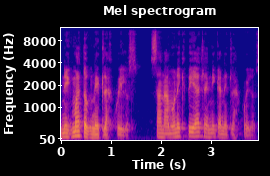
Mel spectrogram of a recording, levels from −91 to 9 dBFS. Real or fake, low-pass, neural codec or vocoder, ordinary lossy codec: fake; 10.8 kHz; vocoder, 44.1 kHz, 128 mel bands, Pupu-Vocoder; Opus, 64 kbps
